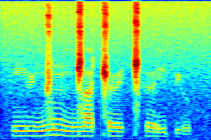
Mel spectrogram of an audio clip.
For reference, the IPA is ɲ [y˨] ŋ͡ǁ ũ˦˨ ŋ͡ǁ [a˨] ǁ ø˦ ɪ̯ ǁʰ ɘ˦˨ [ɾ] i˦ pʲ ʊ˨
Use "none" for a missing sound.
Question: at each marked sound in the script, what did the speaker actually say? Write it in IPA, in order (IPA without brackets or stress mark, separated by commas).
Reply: y˨, a˦, ɾ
